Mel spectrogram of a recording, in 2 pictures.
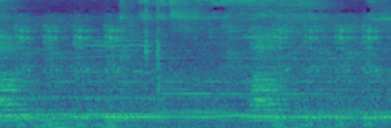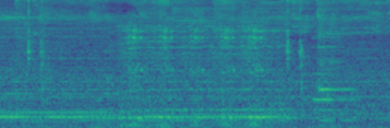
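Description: Book of Ra Deluxe slot machine's free-spin music playing steadily, with short chiming notes near the start and about two seconds in.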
